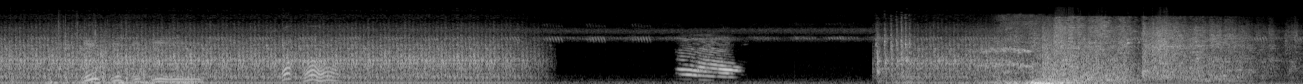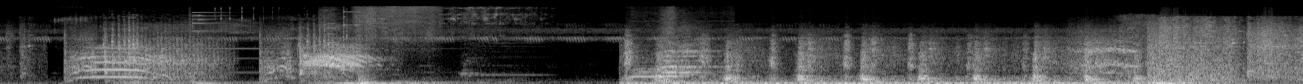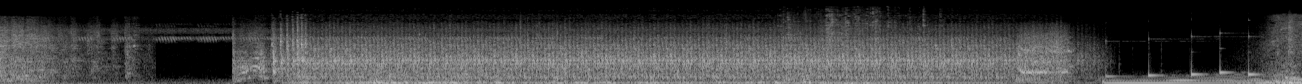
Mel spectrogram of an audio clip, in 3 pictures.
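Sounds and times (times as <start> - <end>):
tractor engine running: 0.0 - 5.6, 8.8 - 9.9, 10.9 - 18.6, 19.2 - 24.0, 28.4 - 38.3
engine knocking: 1.7 - 5.4, 28.9 - 34.3.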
